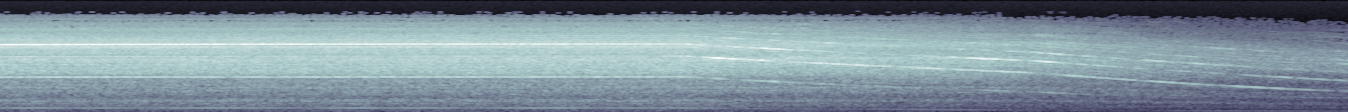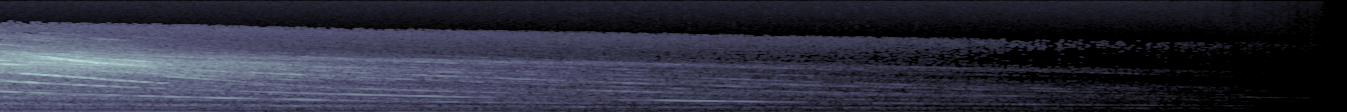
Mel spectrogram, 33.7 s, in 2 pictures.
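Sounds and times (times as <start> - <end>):
science fiction spacecraft jet engine starting up, powering up, idling and shutting off: 0.0 - 22.4.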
